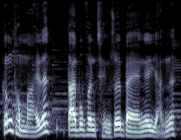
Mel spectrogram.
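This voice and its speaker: A middle-aged man with a Hong Kong Cantonese accent, a Chinese medicine practitioner explaining his work in an interview, pausing often with drawn-out fillers. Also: medium pitch, very animated, darkish tone, faint music behind. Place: small clinic consulting room.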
